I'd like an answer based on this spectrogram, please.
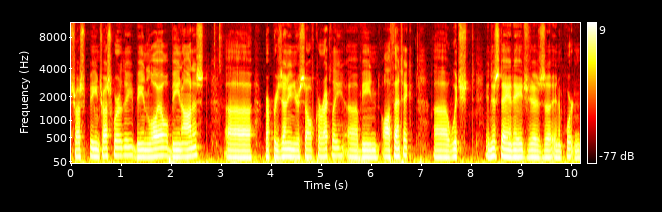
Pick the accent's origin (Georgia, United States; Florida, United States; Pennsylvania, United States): Pennsylvania, United States; Philadelphia; now in Washington, United States; Originally from Philadelphia and been in D.C. for 35 years.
